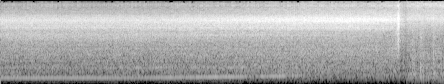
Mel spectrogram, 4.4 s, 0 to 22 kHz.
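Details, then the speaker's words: AEG Vampyr Electronic 8800 vacuum cleaner, hose end off, first run: strong rushing air hiss over a motor hum climbing in pitch as it spins up, casing flexing, then a knock; motor runs really well, nothing wrong. "Runs really well. Nothing wrong with that motor."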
